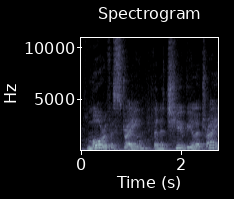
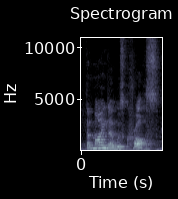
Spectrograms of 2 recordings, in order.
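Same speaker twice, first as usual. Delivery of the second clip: ordinary delivery, nothing marked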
